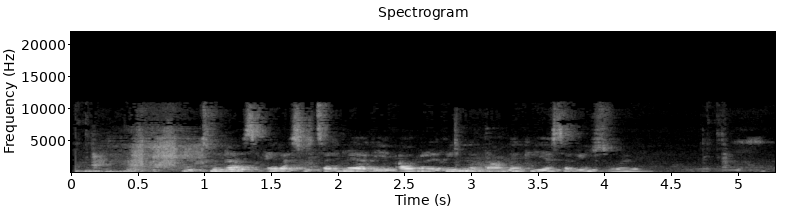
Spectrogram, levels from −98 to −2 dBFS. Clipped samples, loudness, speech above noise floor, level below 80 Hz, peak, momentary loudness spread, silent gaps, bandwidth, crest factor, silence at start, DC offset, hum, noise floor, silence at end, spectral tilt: under 0.1%; -28 LUFS; 34 dB; -54 dBFS; -12 dBFS; 14 LU; none; 11 kHz; 18 dB; 0.05 s; under 0.1%; none; -61 dBFS; 0.25 s; -5.5 dB/octave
